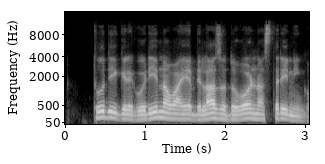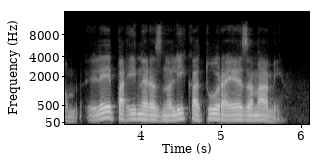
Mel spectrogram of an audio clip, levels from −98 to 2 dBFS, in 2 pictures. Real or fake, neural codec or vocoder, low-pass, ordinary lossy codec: fake; codec, 24 kHz, 0.9 kbps, WavTokenizer, medium speech release version 2; 10.8 kHz; Opus, 24 kbps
